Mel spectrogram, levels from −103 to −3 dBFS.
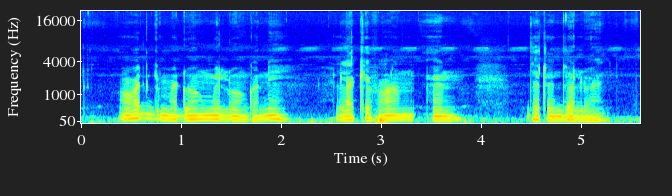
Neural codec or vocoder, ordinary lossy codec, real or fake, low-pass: none; none; real; none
